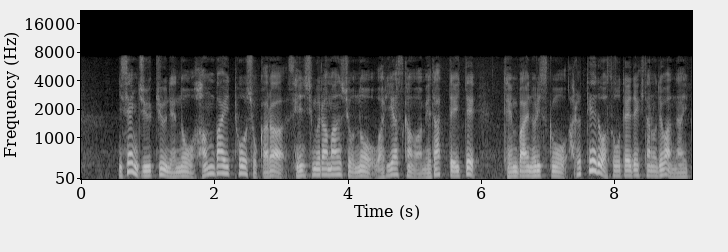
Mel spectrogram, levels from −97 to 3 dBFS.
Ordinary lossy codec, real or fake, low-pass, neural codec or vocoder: none; real; 7.2 kHz; none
